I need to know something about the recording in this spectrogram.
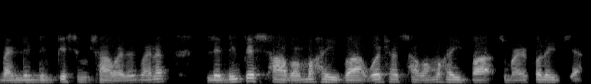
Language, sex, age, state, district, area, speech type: Manipuri, male, 30-45, Manipur, Senapati, rural, conversation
